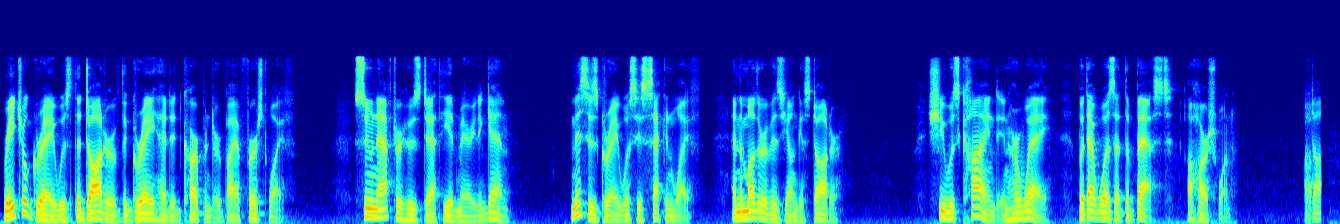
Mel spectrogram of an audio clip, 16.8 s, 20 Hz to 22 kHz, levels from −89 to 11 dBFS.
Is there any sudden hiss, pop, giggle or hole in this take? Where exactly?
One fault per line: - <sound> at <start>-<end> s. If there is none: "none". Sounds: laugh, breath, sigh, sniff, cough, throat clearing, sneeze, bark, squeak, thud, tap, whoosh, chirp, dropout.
- laugh at 16.3-16.5 s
